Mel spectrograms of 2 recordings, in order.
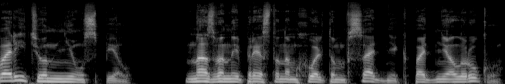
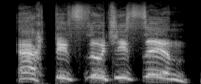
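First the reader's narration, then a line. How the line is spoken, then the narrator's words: Horseman's furious yell. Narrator (Russian): заорал один из всадников Карлетона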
